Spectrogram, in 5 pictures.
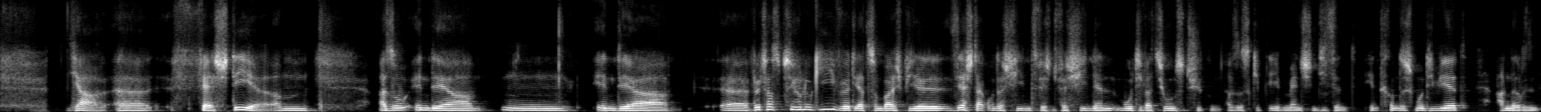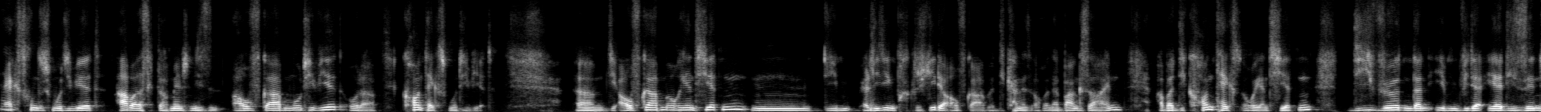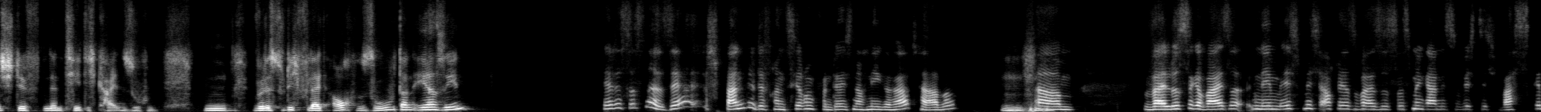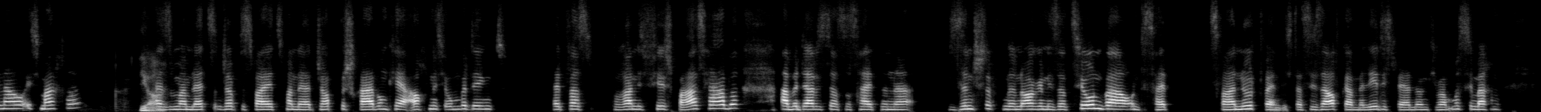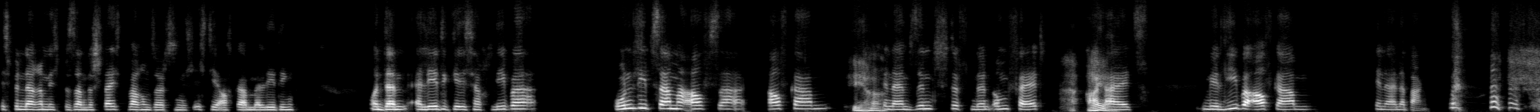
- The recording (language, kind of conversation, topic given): German, podcast, Was bedeutet sinnvolles Arbeiten für dich?
- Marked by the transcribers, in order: chuckle; chuckle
